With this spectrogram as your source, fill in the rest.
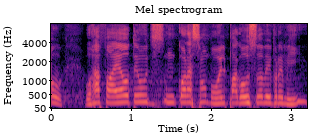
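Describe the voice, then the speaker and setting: A man talks loudly in an animated tone. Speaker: youth pastor preacher. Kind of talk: sermon to a live church congregation, with call-and-response. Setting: church with live audience. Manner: animated, loud, exhorting the crowd with urgent repeated commands; conversational and joking, with a casual youthful tone. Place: church. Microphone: handheld.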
